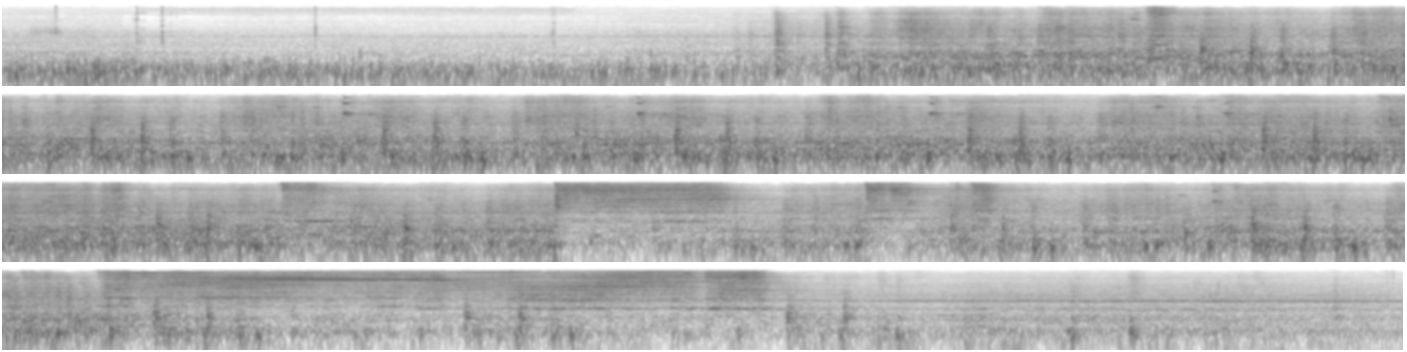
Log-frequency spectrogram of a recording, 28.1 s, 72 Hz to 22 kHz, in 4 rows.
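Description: BLS MIKA (Stadler FLIRT RABe 528) electric multiple unit running slowly through the station's points, its wheels rumbling and clicking over the rail joints and switches. It grows louder after a few seconds. In the second half, high-pitched flange squeal sounds on and off as the wheels take the curves, and the train then fades away.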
